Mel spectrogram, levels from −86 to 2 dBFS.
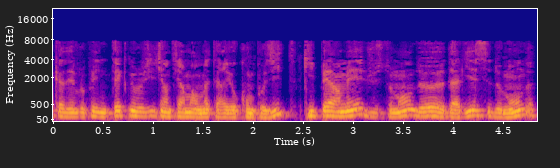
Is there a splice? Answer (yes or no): yes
